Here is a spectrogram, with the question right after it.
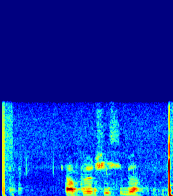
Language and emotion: Russian, neutral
